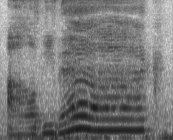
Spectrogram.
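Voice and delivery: high, very drawn-out mock farewell; mock horror-trope line. Player quotes a doomed trope line, mock-dramatic. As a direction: stretch it out, hammed up. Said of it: "don't say".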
